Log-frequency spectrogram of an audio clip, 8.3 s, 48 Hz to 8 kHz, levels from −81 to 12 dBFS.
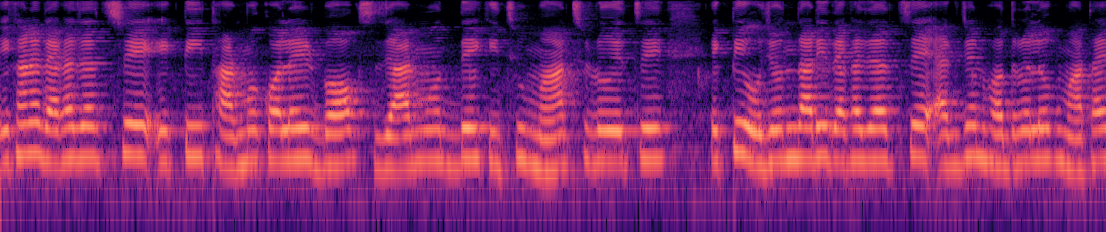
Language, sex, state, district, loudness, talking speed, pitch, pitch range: Bengali, female, West Bengal, Jalpaiguri, -15 LUFS, 135 wpm, 230 Hz, 220-235 Hz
